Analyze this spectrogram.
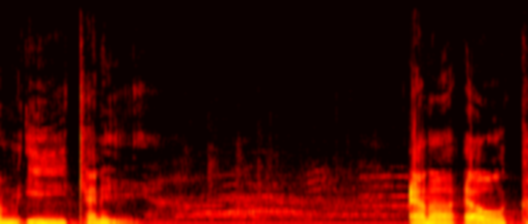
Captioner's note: audience applauds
